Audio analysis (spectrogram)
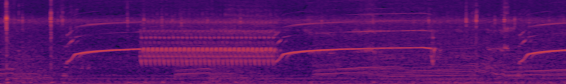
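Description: A police siren in a Grand Theft Auto San Andreas police mod, modeled on Rio Grande do Sul military police, wails and rises, switching to a rapid warbling yelp, then back to a rising wail, loud and continuous.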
